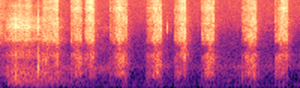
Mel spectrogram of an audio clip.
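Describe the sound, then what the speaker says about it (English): A nail file rasping acrylic product off a nail plate in steady close strokes, roughly ten short scrapes in an even back-and-forth rhythm, quiet and alone. "I'm almost filed away all the product which was on this nail plate."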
